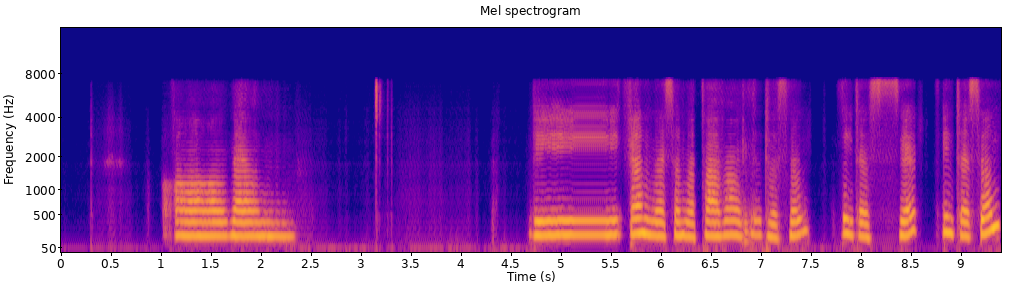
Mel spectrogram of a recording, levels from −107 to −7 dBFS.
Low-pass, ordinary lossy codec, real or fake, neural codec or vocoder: 7.2 kHz; MP3, 96 kbps; fake; codec, 16 kHz, 0.5 kbps, FreqCodec, smaller model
